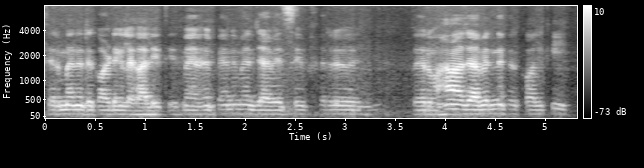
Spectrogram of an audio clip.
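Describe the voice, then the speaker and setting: A man's voice: on the low side, flat delivery, a little fast, a bit bright, a little hiss or hum. A young man in his twenties chatting casually, cutting in to correct details of a shared story. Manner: chimes in to correct details, laughing. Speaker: vlog co-host. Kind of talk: casual chat.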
